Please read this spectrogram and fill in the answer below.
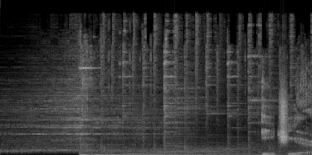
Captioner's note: wind howling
